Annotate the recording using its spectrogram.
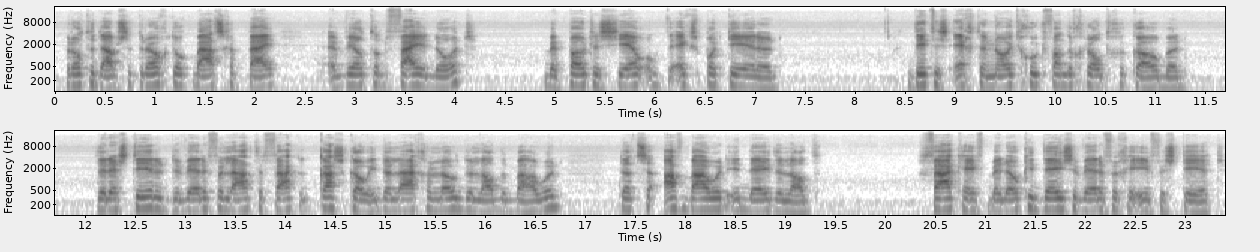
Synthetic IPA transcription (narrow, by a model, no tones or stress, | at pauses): rɔtəɹdɑmsədrowχdɔkmaːtsχɑpɛj | ɛ̰nʋɪlˠtɔtfɛjənʊːt | mɛt̚powtɛnsɪːlˠɔ̰mtəɛkspɔɹtɪːɾən | dɪtɪsɛχtəɹnoːjtχutfɑndəχrɔntχəkowmən | d̥ərɛstɪːɾəndəʋɛrvənlaːtənv̥aːkənkɑskowɪndəlaːχəlowndəlɑndənbʌwən | d̥ɑtsəʔɑfbʌwənɪnːejdəɹlɑnt | faːkɦejftmɛnowkɪndejzəʋɛrvəχəɪnvɛstɪːrt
